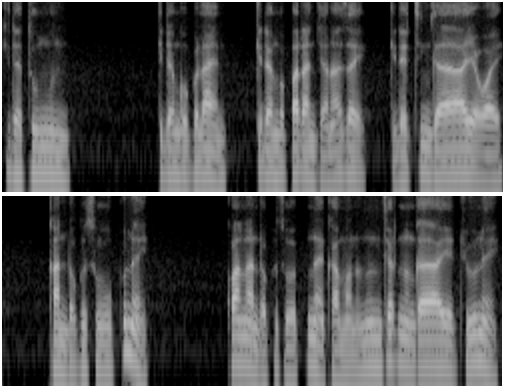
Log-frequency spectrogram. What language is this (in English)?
Kanembu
